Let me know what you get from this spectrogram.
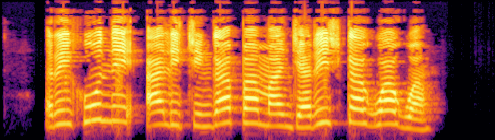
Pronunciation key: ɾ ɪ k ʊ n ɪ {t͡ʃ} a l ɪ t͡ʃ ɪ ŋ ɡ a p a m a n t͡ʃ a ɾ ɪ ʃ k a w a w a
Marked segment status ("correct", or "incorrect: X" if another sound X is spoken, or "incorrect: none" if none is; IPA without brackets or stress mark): incorrect: none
